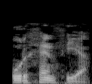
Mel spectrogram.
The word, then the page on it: urgencia: espagnol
